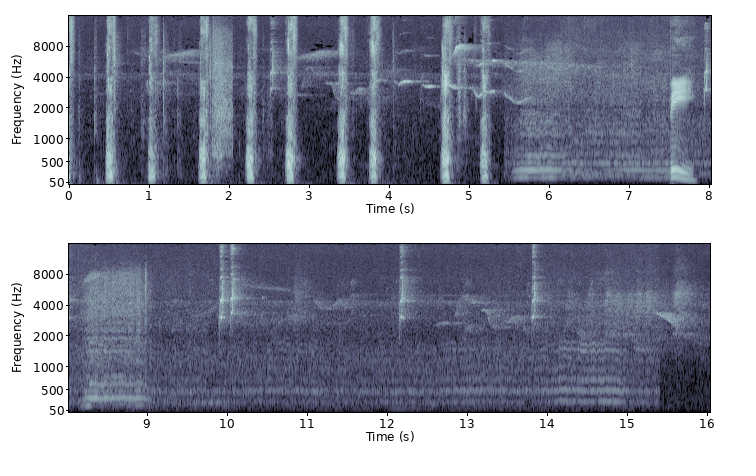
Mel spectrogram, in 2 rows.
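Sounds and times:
honeybee buzzing: 0:04.7 - 0:15.4.

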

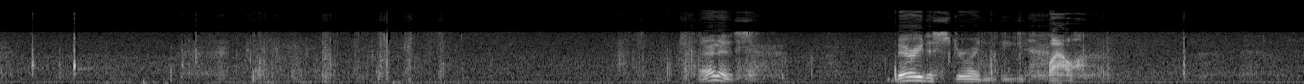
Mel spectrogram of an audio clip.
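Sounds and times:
footsteps through leafy ground cover: 0:01.7 - 0:04.7, 0:06.1 - 0:08.3.

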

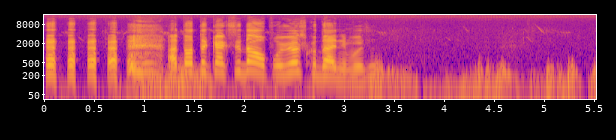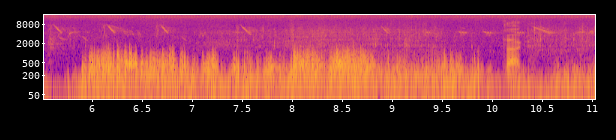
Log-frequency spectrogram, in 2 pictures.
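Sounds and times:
rustling and buffeting at microphone: 0:00.0 - 0:11.0.

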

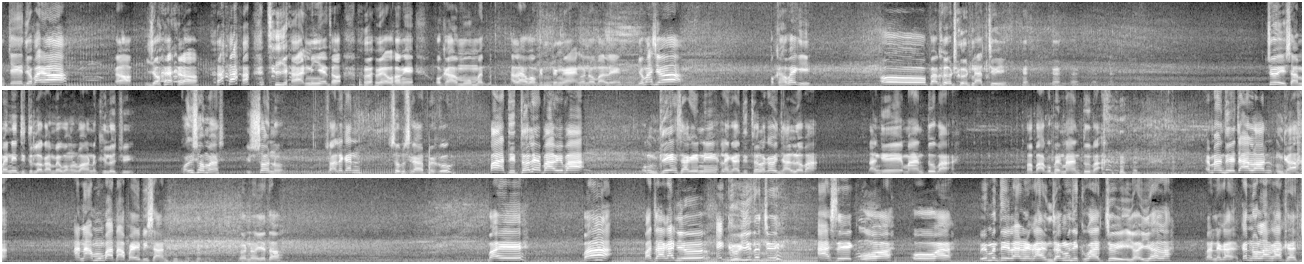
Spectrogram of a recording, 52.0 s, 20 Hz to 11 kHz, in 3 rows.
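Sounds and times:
man talking: 0:00.0 - 0:09.2, 0:10.2 - 0:10.8, 0:11.7 - 0:14.8, 0:16.9 - 0:19.1, 0:19.7 - 0:28.2, 0:28.9 - 0:30.1, 0:31.0 - 0:32.3, 0:33.4 - 0:34.8, 0:35.6 - 0:38.5, 0:41.1 - 0:41.8, 0:42.4 - 0:52.0
car passing: 0:00.0 - 0:52.0
motorbike engines humming: 0:00.0 - 0:52.0.

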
